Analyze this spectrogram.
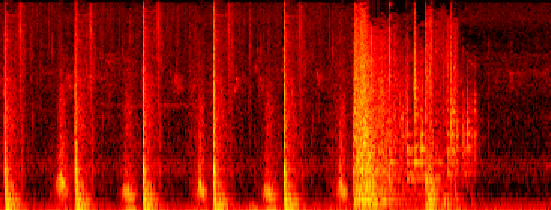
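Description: A wooden club strikes a crate with repeated heavy thuds.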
